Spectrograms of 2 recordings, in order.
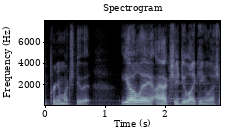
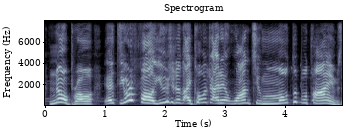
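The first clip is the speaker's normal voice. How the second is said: loud, high blaming rant; indignant yelling; 10 semitones higher, 12 dB louder, slower than usual. Retold or imitated. Storyteller blaming the kid who goaded him, indignant yelling. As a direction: hammer the blame home, much louder. Retold argument, blaming the classmate.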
